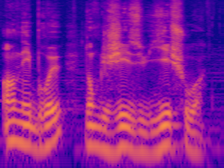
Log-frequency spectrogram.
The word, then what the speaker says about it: Yeshua: Alors, c'est vrai qu'en français, on, le dit Jésus, mais en fait, en hébreu, c'est Yeshua. Yeshua.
